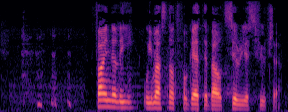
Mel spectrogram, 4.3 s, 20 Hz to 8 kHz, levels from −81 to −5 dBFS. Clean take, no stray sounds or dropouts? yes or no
no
